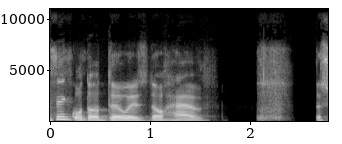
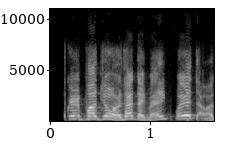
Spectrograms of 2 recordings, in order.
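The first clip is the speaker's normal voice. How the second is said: put-on Canadian cartoon voice, higher; 11 semitones higher, 3 dB quieter than usual. Joking with the others about fast internet: Terrance and Phillip voice. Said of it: "you sounded like the idiots from South Park from Canada".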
